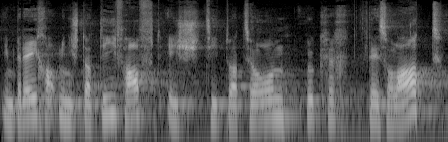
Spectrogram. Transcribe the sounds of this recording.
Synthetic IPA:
ɪmbeɾɛɪχɑtminiʃtɾɑt̪iːfhɑftɪʃtsit̪uɑt͡sjoːnʋʏɾkʰləχ | d̥ɛsolɑːt

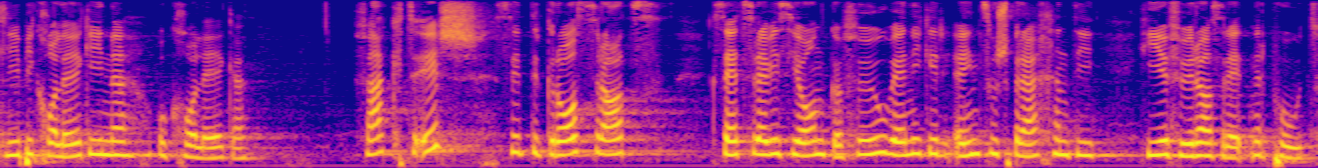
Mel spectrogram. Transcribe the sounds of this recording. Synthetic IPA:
tliːbikʰχɔleːɡɪnəʊkʰχɔleːɡ̥ə | fæktɪʃsɪt̚d̥əɾɡ̥ɾoːsɾɑːts | ksɛt͡sɾɛvisjoːnɡ̥œfywvɛnɪɡəɾɛɪnt͡suʃpɾæχəndihiəfyɾɑlsɾɛtnəɾpʰʊwt

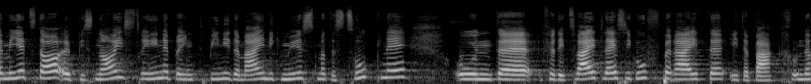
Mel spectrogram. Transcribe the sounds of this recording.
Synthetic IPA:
ɛnməjɛt͡std̥ɑːœpːisnɔʏsd̥ʁɪninəbʁɪŋtb̥ɪnidəɐmaɪniɡmyəsmədɑst͡sʁʊknɛː | ʊntɛːfyːɐdiət͡svaɪtlɛːsiɡufb̥eʁaɪtəʔɪdəbakχʊndɛ

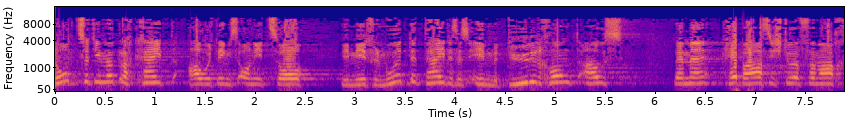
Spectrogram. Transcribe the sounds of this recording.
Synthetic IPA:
ʊt͡sədimœɡlɪçkʰæɪtɑlːəɾdɪŋsonɪdsoːʋimɪːɾfəɾmuətəthɛɪdɑsɛsɪmːəɾdyːɾəɾχʊntɑls | ʋɛnməkʰɛbɑːsɪsʃtuəfəmɑχ

